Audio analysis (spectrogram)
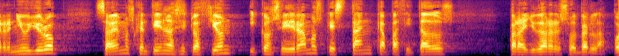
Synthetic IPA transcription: renjuʝuɾo̞p̚ | saβ̞e̞mo̞skent̪jenelasit̪waθjo̞niko̞nsið̞e̞ɾamo̞ske̞ːst̪aŋkapaθit̪að̞o̞s | paɾaːʝuðaɾare̞so̞lβe̞ɾla̰p

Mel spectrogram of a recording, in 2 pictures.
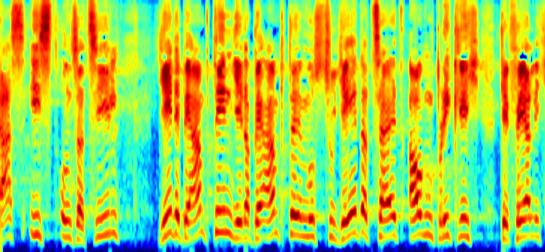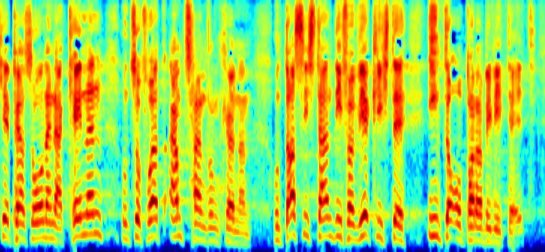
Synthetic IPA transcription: d̥asɪstʊnzɐt͡siːl | jeːdəbəʔamtɪnjeːdɐbəamtəmʊst͡sujeːdɐt͡saɪtʔaʊɡŋ̩blɪklɪçɡ̥əfɛːɐlɪçəpʰɛɐzoːnənɛɐkʰɛnən | ʊntz̥ofɔɐtʔamt͡shãndl̩n̩kʰœnən | ʊnt̚d̥asɪst̚d̥andiːfɛɐvɪɐklɪçtəɪntɐɔpəʁabilitʰɛːt

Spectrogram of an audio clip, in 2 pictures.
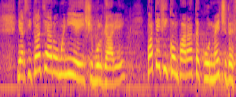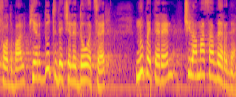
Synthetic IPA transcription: jarsit̪uat̪siaɾo̞mɨnije̞jʃibulɡaɾije̞j | poat̪e̞fiko̞mpaɾat̪əkuːnme̞t͡ʃʲd̪e̞fo̞t̪balpje̞rd̪ut̪d̪e̞t͡ʃe̞le̞d̪o̞wət̪sərʲ | nupe̞t̪e̞ɾe̞nt͡ʃilamasave̞rd̪e̞

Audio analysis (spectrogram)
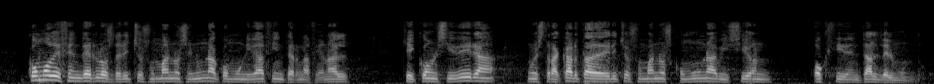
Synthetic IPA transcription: ko̞mo̞ðe̞fe̞nd̪e̞ɾlo̞zðe̞ɾe̞t͡ʃo̞sumãno̞se̞nunako̞muniðaθint̪eɾnaθjo̞nal | ke̞ko̞nsiðe̞ɾa | nwe̞st̪ɾakaɾt̪aðe̞ðe̞ɾet͡ʃo̞sumãno̞sko̞mounaβ̞isjo̞n | o̞kθiðe̞nt̪ald̪e̞lmũnd̪o

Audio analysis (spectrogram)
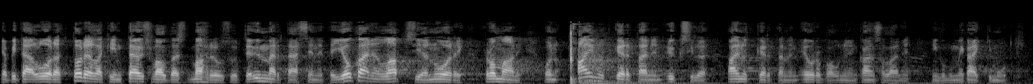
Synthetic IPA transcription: jɑpit̪æːluodɑt̪todelːɑkint̪æysʋɑlt̪ɑiset̪mɑhdolˑisuːdet̪jɑymːært̪æːssenet̪ːæjokɑinellɑpsijɑnuoriromɑːnionɑinut̪kert̪ɑinenyksilø | ɑinut̪kert̪ɑineneuroːpɑunioniŋkɑnsɑlɑinenniːŋkummekɑikːimuːt̪ki̥n

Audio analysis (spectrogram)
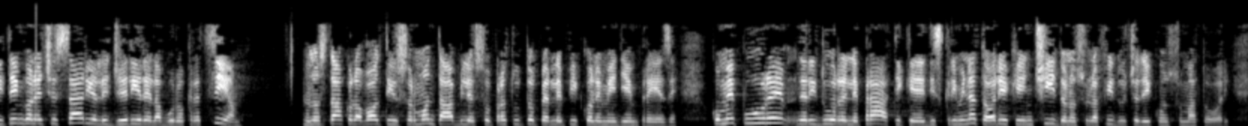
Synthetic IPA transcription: it̪ɛŋɡonet͡ʃesːaːɾjoalːed͡ʒeɾiːɾelabuɾokɾat̪siːa | unost̪aːkoloavːɔlt̪ainsormont̪aːbilesopɾat̪ːut̪ːoperlepikːolemɛːd̪jeimpɾeːzekomepuːɾeɾid̪urːelepɾaːt̪iked̪iskɾiminat̪ɔːɾjekeint͡ʃiːd̪onosulːafid̪uːt͡ʃad̪ejkonsumat̪o̰ːɾi

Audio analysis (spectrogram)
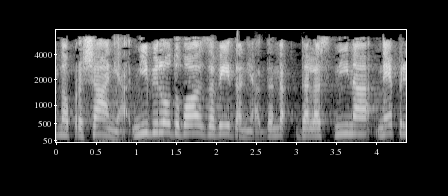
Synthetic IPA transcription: d̪nawpɾaʃaːnja̰nibiloːd̪ɔʋɔlzaʋeːd̪anja̰d̪d̪alast̪niːnanɛpɾ

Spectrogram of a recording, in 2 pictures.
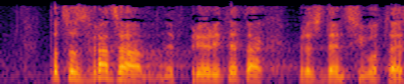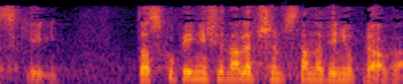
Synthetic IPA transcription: t̪ɔt̪sɔzvɾat̪safpɾʲjɔɾɘt̪ɛt̪axpɾɛzɨɘd̪ɛnt̪sʲjiwɔt̪ɛskʲḛj | t̪ɔskupʲjeɲɛɕɛnalɛpʂɘmst̪anɔvʲjeɲupɾa̰va̰

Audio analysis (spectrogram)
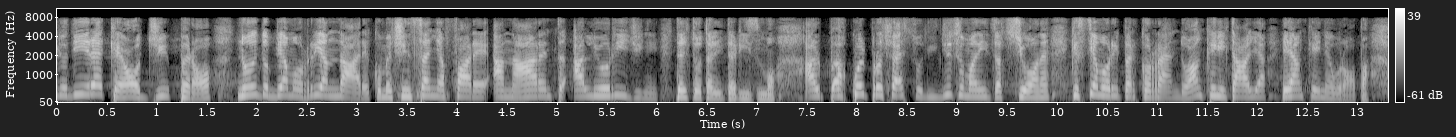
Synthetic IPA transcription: vʎːod̪iːɾekeɔd͡ʒːipeɾɔnojd̪obːjaːmoriand̪aːɾekomet͡ʃiːnseɲːaːfːaːɾeʔanːaaɾent̪alːeoɾiːd͡ʒinid̪elt̪ot̪alit̪aɾizmoaakːwelpɾot͡ʃɛsːod̪id̪izumanid̪zat̪sːjoːnekest̪jaːmoɾiperkorːɛnd̪oaŋk̟einit̪aːljaeaŋk̟einewɾɔ̰ːpa

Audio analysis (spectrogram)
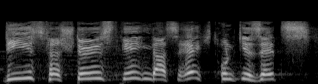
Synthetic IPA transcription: d̥iːsfɛɐʃtøːstɡ̥eːɡŋ̩dasʁɛçtʊnt̚ɡ̥əzɛt͡s

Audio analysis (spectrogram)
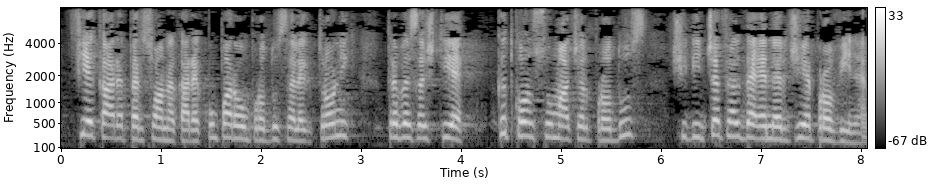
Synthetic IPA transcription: fije̞kaɾe̞pe̞rsoanəkaɾe̞kumpəɾəunpɾo̞d̪use̞le̞k̚t̪ɾo̞nik | t̪ɾe̞buje̞səʃt̪ije̞ | kɨt̪ko̞nsumat͡ʃe̞lpɾo̞d̪us | ʃid̪int͡ʃe̞fe̞ld̪e̞ːne̞rd͡ʒije̞pɾo̞vine̞̰

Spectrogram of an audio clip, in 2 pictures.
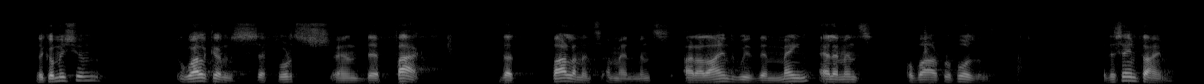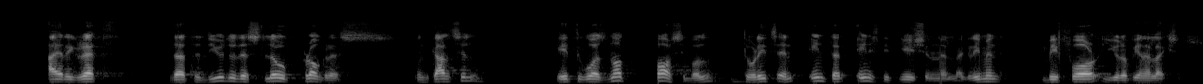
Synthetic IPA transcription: ðəkɔmɪʃɔ̃n | wɛlkə̃mzɛfɔɹtsɛ̃nðəfæk̚t̪ | ðæt̪̚ | paɹlamɛ̃ntsamɛ̃ndmɛ̃ntsaɾalãj̃nd̪wɪðəmẽɪ̃nɛlɛmɛ̃nts | ɔvawə˞pɹɔpoza̰l | æt̪̚ðəsẽɪ̃mt̪ã̰j̃m | ajɹɪɡɹɛt̪ | ðæt̪djutuðəsloʊpɹɔɡɾɛs | ɪ̃nkãnsɪl | ɪt̪wɔznɔt̪̚ | pɔsɪbəl | t̪uɹit͡ʃæ̃nɪ̃nt̪əɾɪ̃nst̪it̪juʃɔnalaɡɹimɛ̃nt̪ | bifɔɹjuɾopiãnɛlɛkʃɔ̃ns

